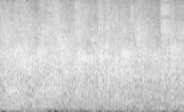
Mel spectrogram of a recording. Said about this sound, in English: The audience, recognizing brilliant play when they see it, bursts into spontaneous applause.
